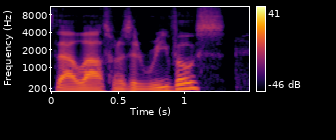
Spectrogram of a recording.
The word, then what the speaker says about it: Riivos: So Robbie, how do you pronounce that last one? Is it Riivos?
